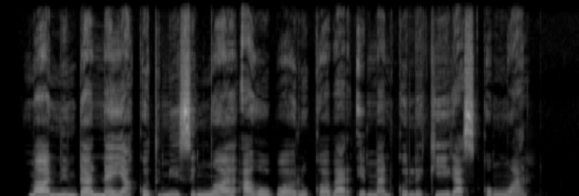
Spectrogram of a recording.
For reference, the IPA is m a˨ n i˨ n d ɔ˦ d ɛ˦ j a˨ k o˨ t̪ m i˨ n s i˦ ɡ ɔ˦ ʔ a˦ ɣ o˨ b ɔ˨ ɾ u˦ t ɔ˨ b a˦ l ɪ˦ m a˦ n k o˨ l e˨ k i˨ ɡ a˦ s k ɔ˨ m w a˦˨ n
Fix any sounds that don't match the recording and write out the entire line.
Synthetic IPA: m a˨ n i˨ n d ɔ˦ n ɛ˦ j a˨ k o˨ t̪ m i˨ s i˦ ŋ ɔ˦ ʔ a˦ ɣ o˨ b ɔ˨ ɾ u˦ k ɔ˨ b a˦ ɾ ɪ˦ m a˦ n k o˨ l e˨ k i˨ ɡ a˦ s k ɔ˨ ŋ w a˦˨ n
